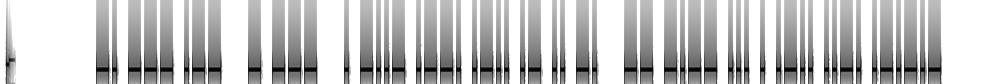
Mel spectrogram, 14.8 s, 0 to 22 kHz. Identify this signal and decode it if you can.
Morse code, heard as a keyed tone, about 20 wpm, 700 Hz. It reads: NOW TO EXPLAIN MYSELF.
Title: Sentences from Top 1300 Words 20wpm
